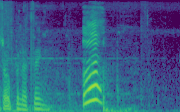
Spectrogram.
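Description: A young man exclaims loudly in surprise.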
